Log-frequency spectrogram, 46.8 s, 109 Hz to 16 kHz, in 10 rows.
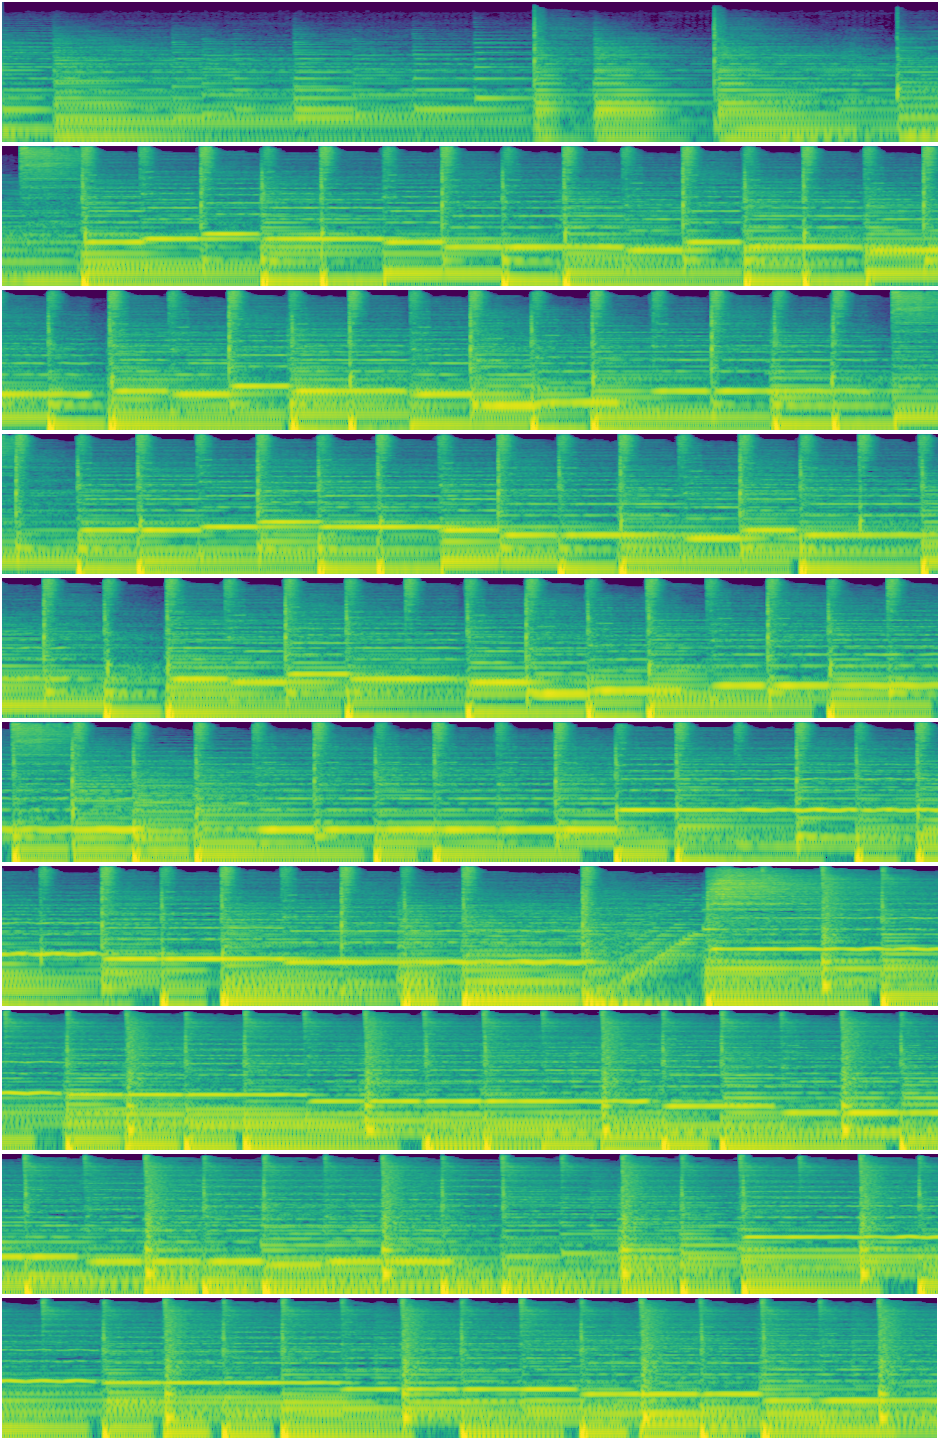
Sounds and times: Music: 0.0 - 46.7.

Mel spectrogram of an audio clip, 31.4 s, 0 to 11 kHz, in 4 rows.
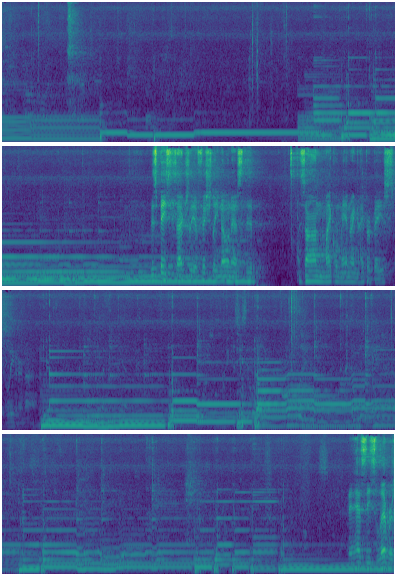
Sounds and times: Electric guitar: 0.0 - 12.3, 16.5 - 31.4
Speech: 10.8 - 16.5, 30.5 - 31.4
Acoustic guitar: 16.5 - 31.4.

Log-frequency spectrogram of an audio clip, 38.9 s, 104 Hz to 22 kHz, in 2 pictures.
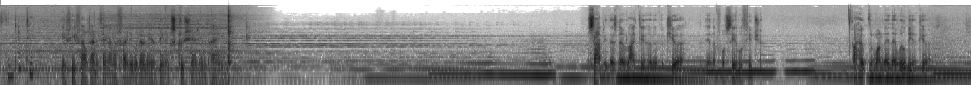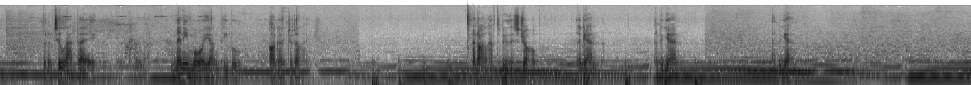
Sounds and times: Music: 0.0 - 38.8
Speech: 0.2 - 4.6, 11.8 - 15.2, 17.0 - 18.8, 20.3 - 24.2, 24.8 - 25.6, 28.8 - 30.2, 30.9 - 31.5, 32.5 - 33.1, 34.8 - 35.4.

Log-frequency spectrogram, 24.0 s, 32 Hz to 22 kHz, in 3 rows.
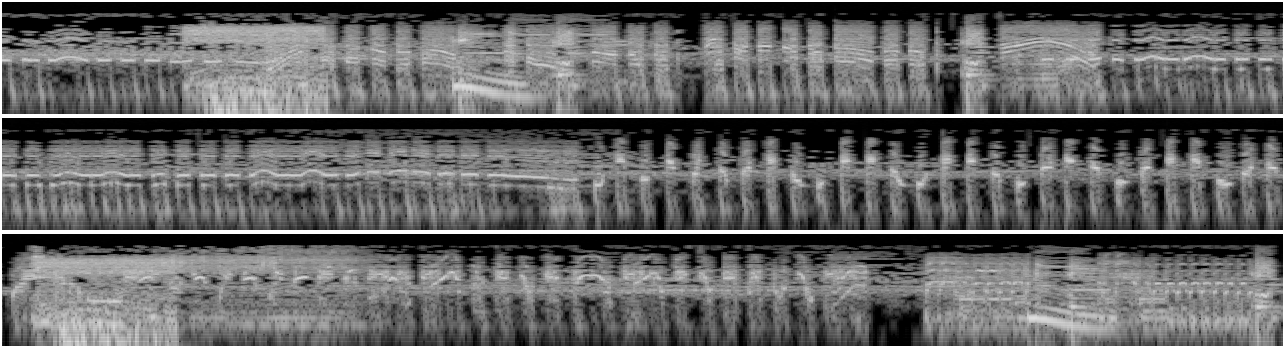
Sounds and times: Guitar: 0.0 - 24.0.

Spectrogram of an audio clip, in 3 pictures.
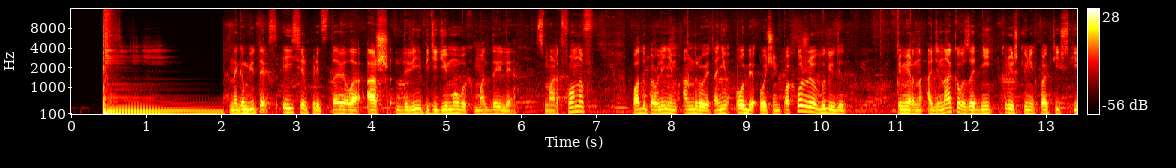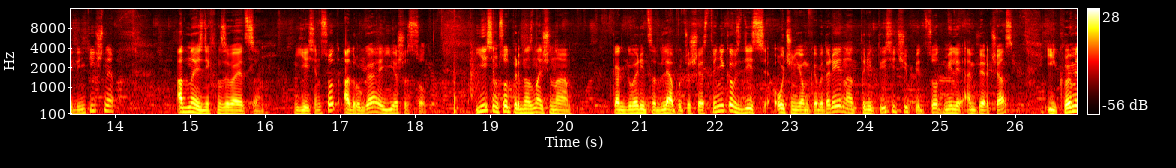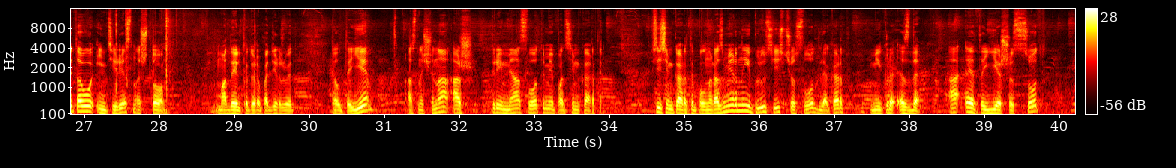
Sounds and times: Speech: 2.1 - 40.2.

